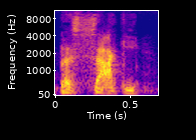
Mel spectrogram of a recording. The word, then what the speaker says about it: Psaki: He won't have his famous handy dandy note card, and he won't have Jen Pasirkle back Psaki. Silent P, of course.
